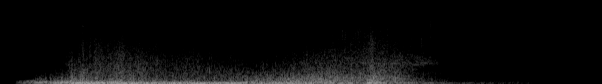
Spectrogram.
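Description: A fireball roars and bursts.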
